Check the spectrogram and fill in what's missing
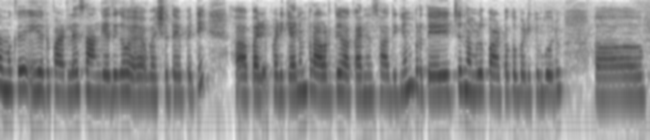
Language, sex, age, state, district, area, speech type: Malayalam, female, 18-30, Kerala, Idukki, rural, spontaneous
